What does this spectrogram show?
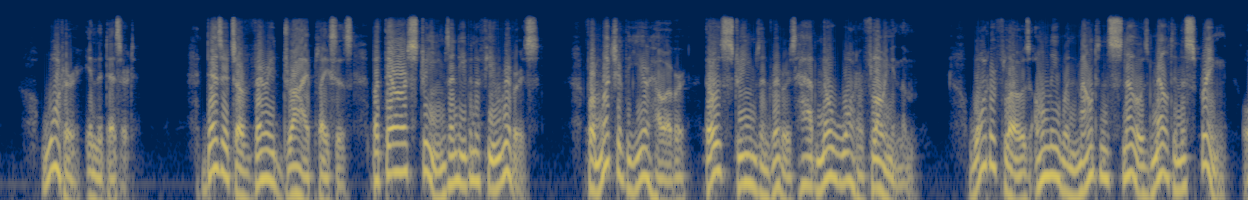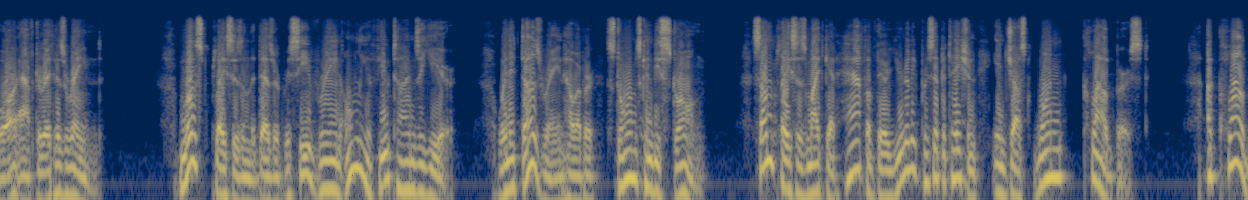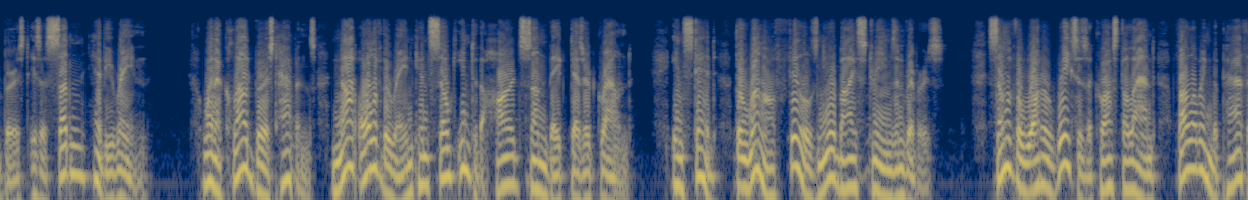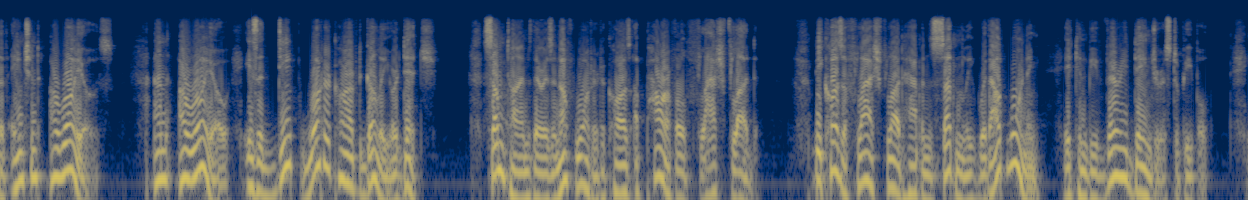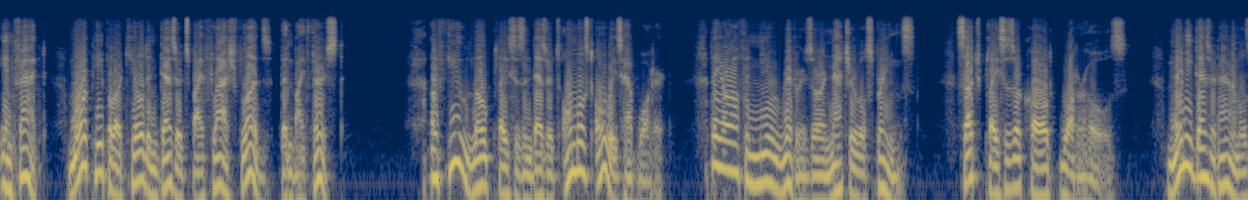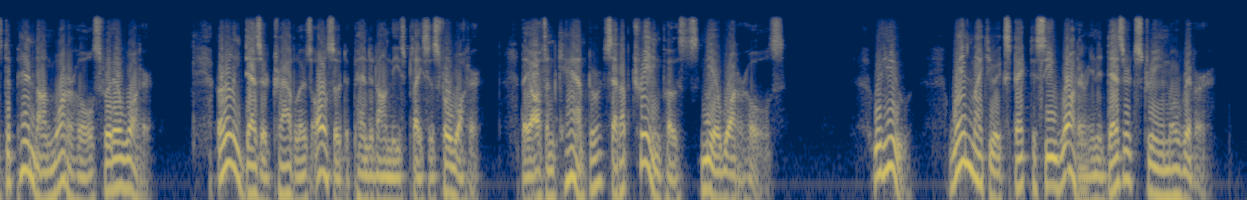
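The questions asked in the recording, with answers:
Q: When might you expect to see water in a desert stream or river?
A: When mountain snows melt in the spring or after it has rained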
